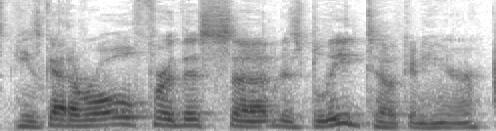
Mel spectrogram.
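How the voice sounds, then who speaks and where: A man hosting a solo tabletop game, giving casual, unscripted commentary and haltingly thinking aloud as he plays. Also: mid-range voice, lively intonation, darkish tone, a little hiss or hum.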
